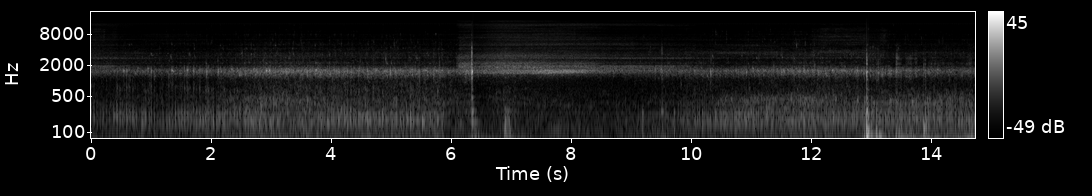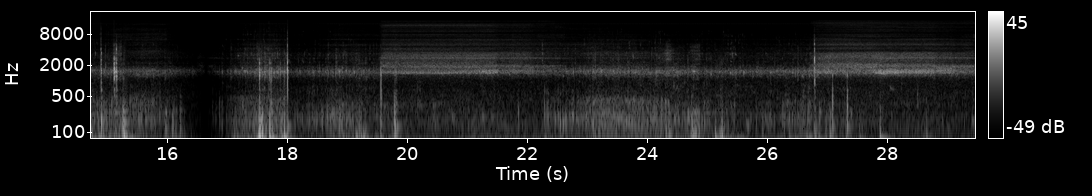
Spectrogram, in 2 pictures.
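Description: Scuba diver's regulator breathing underwater, with exhaled bubbles gurgling in swells every six or seven seconds over a steady high whine, and a few sharp clicks.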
